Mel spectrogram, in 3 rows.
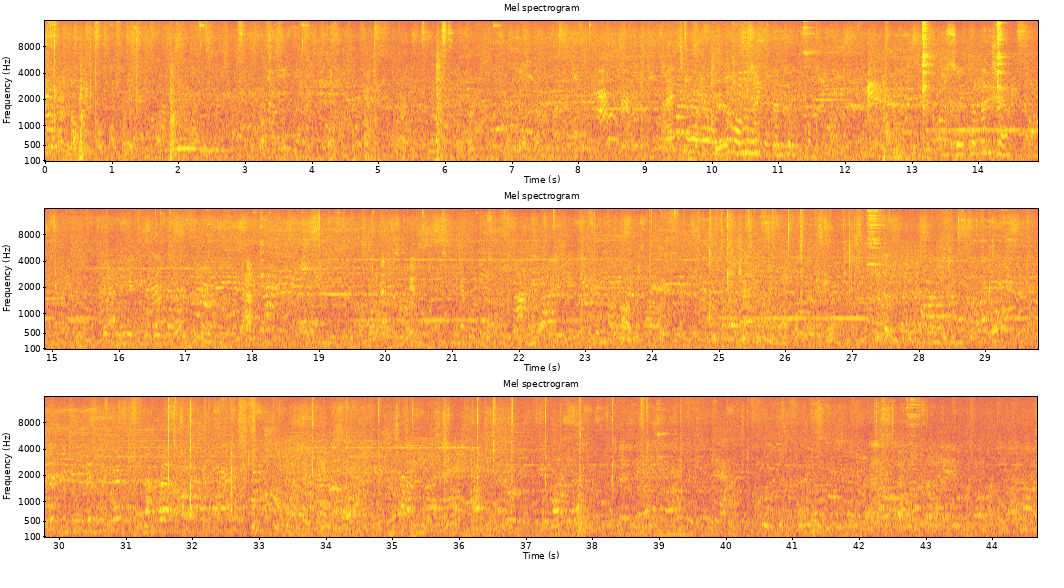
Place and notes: Nida, Lithuania - Walking Past Restaurants
Recordist: Liviu Ispas
Description: Walking past restaurants on a busy day. People talking, eating, restaurant music and cutlery noises. Recorded with ZOOM H2N Handy Recorder.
